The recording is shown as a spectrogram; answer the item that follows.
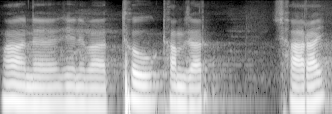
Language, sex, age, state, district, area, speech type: Bodo, male, 45-60, Assam, Kokrajhar, urban, spontaneous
